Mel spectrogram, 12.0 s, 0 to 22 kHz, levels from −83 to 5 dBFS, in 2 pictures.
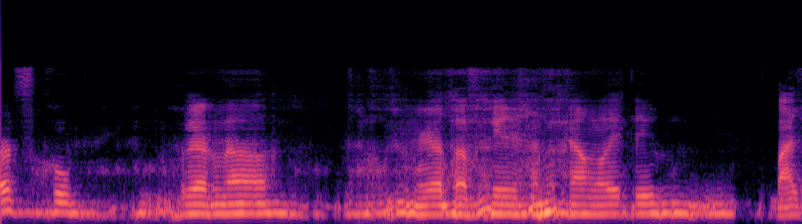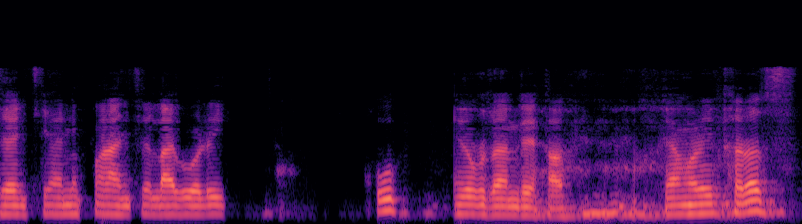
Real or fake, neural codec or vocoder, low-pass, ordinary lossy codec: fake; codec, 16 kHz, 1 kbps, FunCodec, trained on Chinese and English, 50 frames a second; 7.2 kHz; AAC, 32 kbps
